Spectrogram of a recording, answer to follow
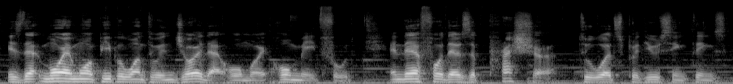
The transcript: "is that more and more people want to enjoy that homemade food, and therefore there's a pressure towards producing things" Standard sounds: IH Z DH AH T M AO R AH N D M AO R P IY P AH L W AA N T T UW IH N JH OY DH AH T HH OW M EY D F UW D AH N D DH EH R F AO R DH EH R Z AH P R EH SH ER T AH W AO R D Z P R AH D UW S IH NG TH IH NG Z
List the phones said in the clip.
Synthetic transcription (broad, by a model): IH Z DH AH T M AO R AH N M AO R P IY P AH L W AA N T T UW IH N JH OY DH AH T HH OW M EY D F UW D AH N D DH EH R F AO R DH EH R Z AH P R EH SH ER T AH W AO R D Z P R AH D UW S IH NG TH IH NG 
